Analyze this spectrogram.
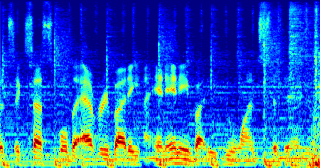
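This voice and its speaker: With clear music in the background, the man delivers his words at a fairly quick pace. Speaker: auctioneer, business owner. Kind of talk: promotional interview talk. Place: hall.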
